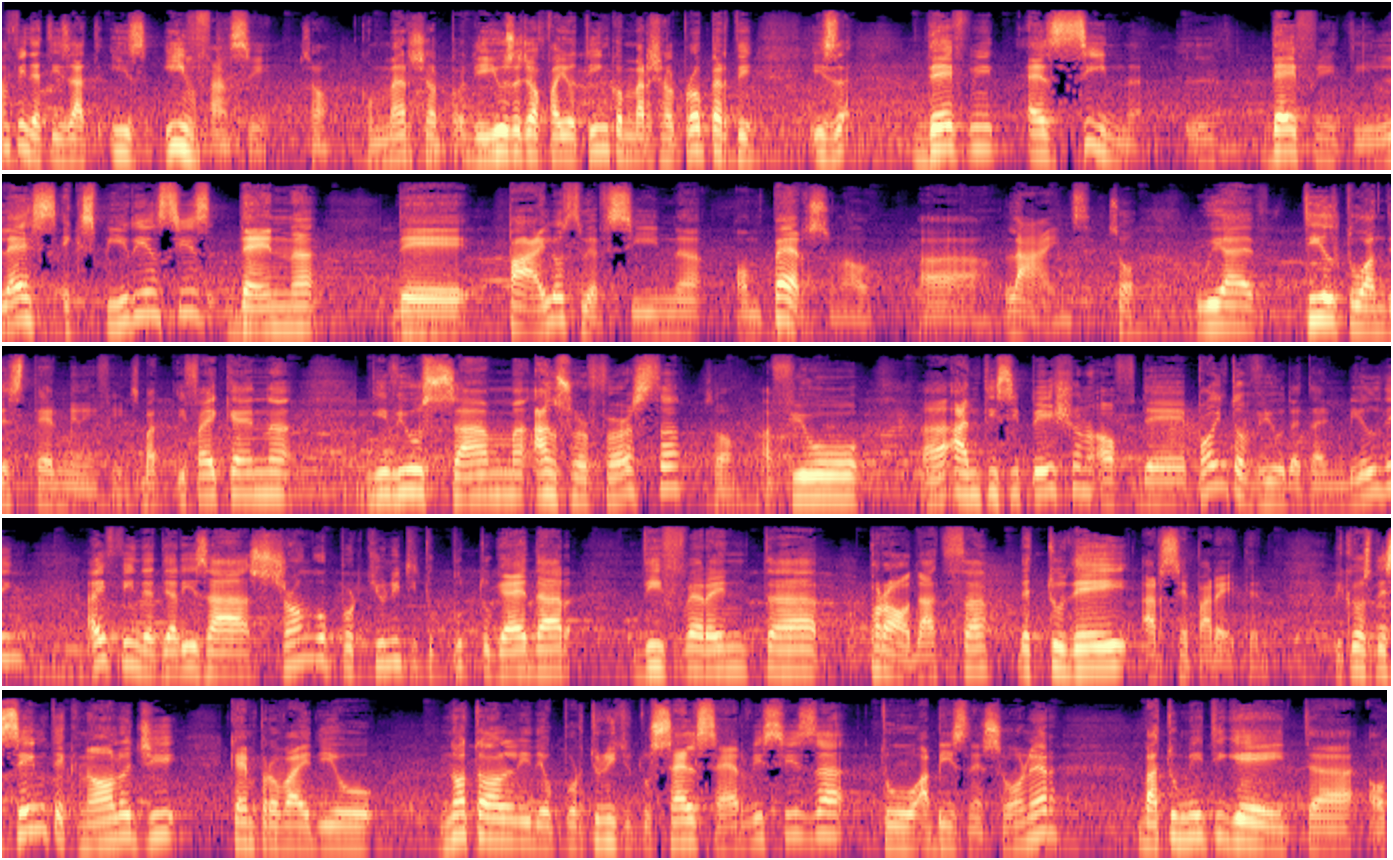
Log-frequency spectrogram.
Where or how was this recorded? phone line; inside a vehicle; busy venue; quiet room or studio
busy venue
